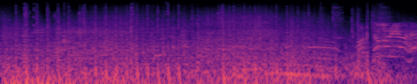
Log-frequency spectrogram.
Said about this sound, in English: Artillery ahead.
